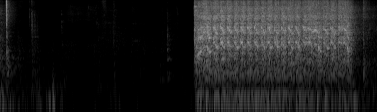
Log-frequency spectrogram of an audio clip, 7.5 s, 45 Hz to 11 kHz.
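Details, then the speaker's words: 2JZ-engined KE70 Corolla drift car, with combustion visible from the dump pipe: a few quiet clicks, then the engine catches and runs strong and steady with even firing; normal start. "All right, that sounds better. I can see ignition coming out of the, or combustion I should say, coming out of the dump pipe now, so that's a good start, which was odd."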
